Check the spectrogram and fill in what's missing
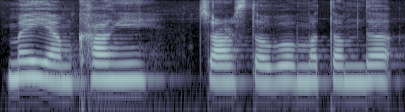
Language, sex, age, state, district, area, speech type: Manipuri, female, 30-45, Manipur, Tengnoupal, rural, spontaneous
